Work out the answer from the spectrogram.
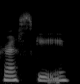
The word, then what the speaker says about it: Kresge: me bye okay so kesy Sebastian spearing kesy spelled with a G even that sounds like a c uh was an American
